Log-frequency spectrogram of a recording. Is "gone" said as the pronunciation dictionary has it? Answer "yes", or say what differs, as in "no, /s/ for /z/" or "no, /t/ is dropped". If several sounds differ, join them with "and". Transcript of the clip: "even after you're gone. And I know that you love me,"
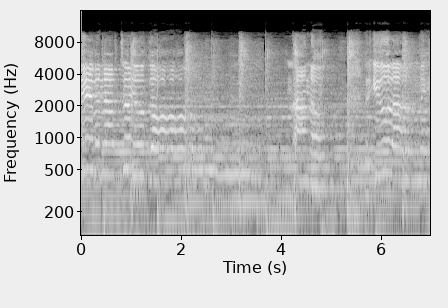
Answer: no, /n/ is dropped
